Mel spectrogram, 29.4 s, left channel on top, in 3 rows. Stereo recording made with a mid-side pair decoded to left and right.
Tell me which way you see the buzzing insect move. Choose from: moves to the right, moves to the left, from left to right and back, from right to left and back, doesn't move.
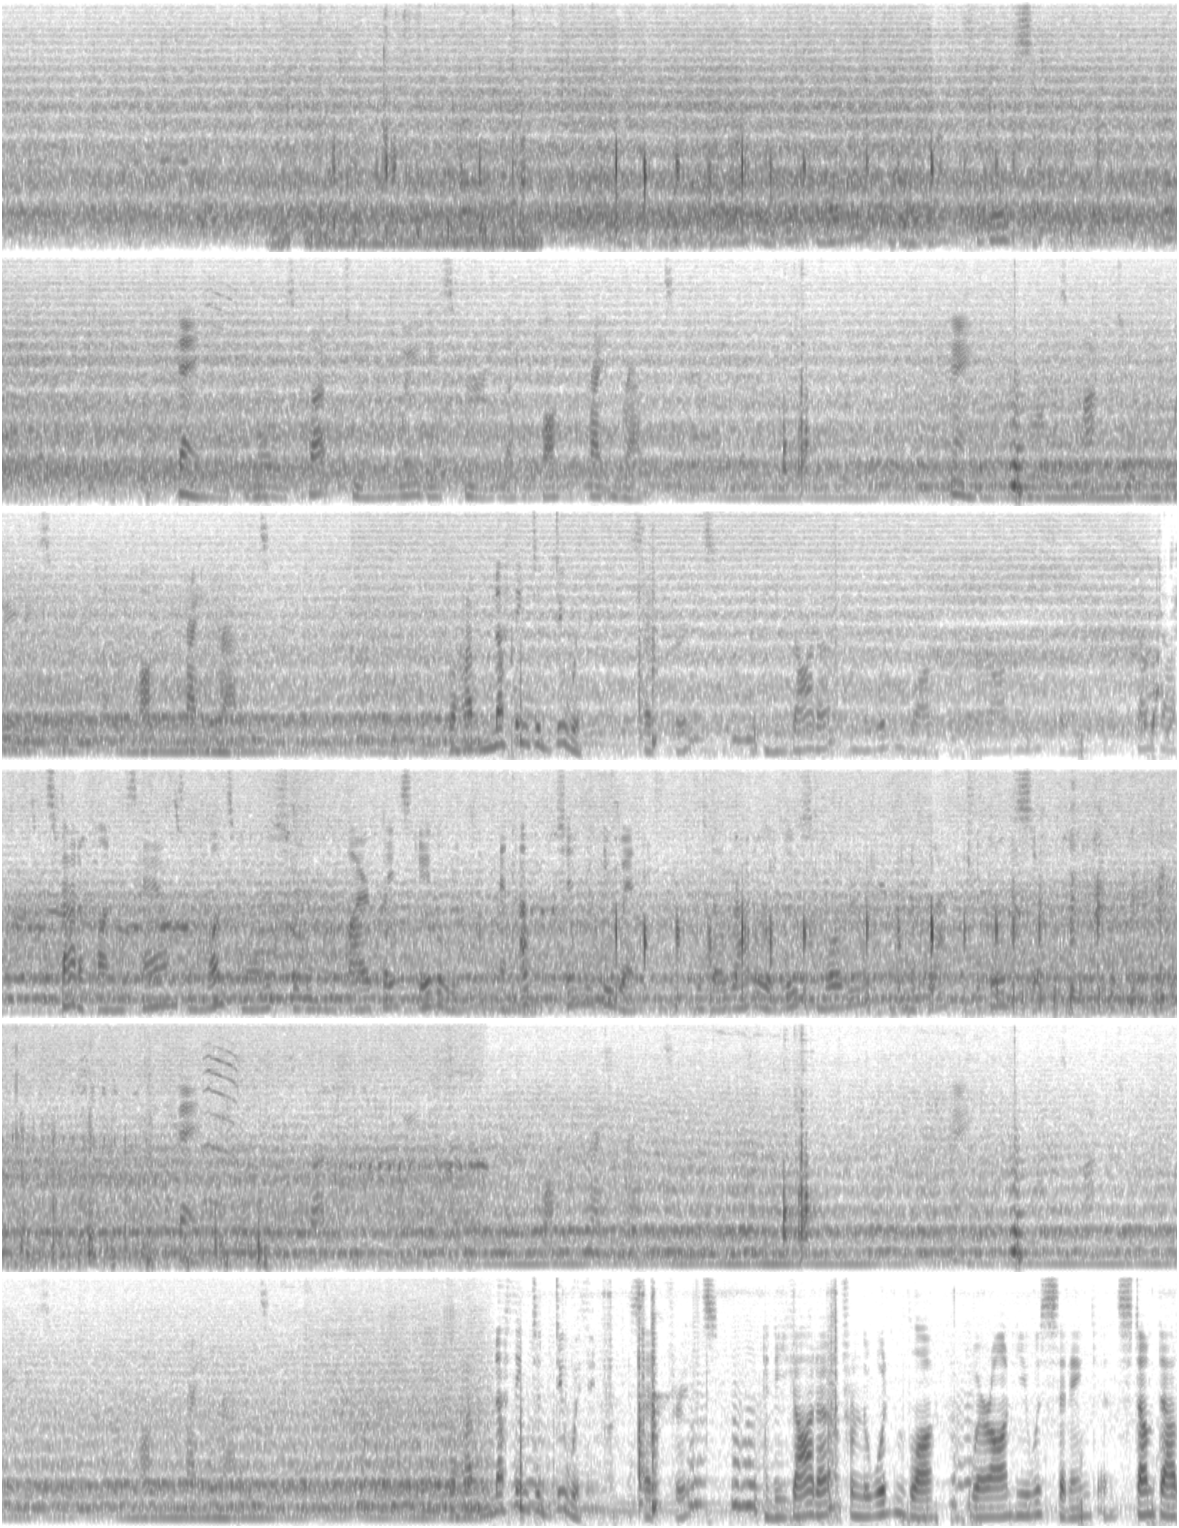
from right to left and back.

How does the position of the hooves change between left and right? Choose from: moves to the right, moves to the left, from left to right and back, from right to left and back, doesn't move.
moves to the right.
